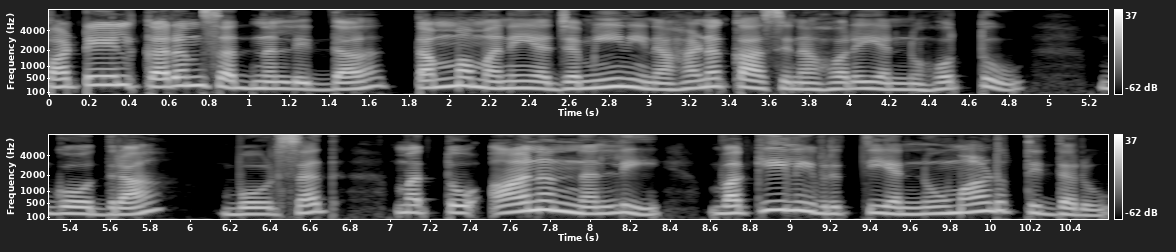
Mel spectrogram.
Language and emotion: Kannada, neutral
